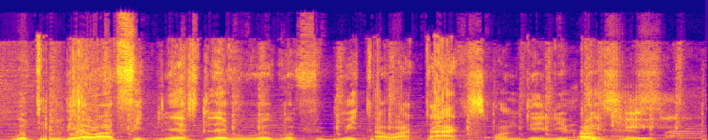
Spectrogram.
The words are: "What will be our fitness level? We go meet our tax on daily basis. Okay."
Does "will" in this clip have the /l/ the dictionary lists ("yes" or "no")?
no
